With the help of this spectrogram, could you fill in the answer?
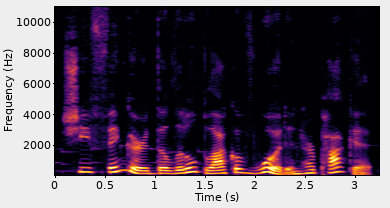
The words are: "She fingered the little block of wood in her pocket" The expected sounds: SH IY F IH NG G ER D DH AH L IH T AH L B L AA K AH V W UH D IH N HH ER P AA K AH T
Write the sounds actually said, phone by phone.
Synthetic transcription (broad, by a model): SH IY F IH NG G ER D DH AH L IH T L B L AA K AH V W UH D IH N ER P AA K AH T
